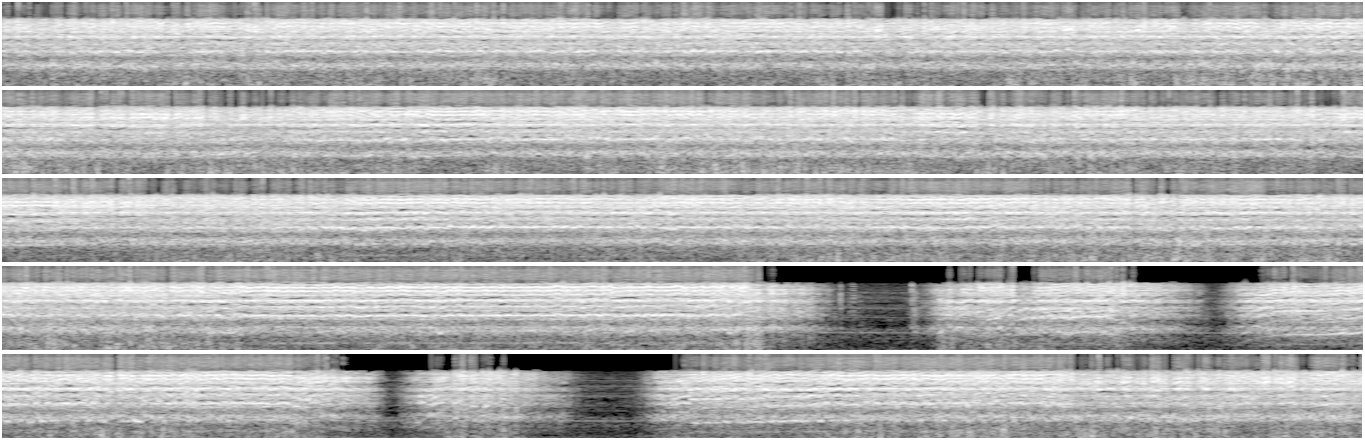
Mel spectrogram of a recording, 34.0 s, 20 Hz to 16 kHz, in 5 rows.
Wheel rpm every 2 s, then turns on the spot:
240, 240, 230, 220, 220, 230, 230, 230, 230, 230, 230, 210, 110, 120, 130, 130, 220.
24-26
